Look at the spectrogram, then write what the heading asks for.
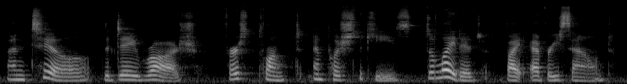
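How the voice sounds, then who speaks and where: A woman reading a picture book aloud as a storyteller, with expressive, measured, dramatic phrasing. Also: mid-range voice, creaky, slight background noise. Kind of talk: expressive read-aloud narration.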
